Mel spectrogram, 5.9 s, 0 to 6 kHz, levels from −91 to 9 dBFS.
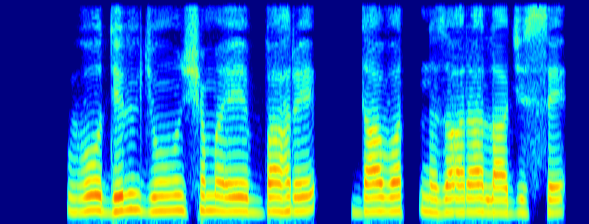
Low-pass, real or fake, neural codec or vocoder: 5.4 kHz; fake; codec, 16 kHz in and 24 kHz out, 1 kbps, XY-Tokenizer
